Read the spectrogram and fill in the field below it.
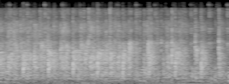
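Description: Applause at an NAACP Mid-Manhattan Branch meeting, a modest room of people clapping with distinct individual hand claps pulsing unevenly for a few seconds.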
